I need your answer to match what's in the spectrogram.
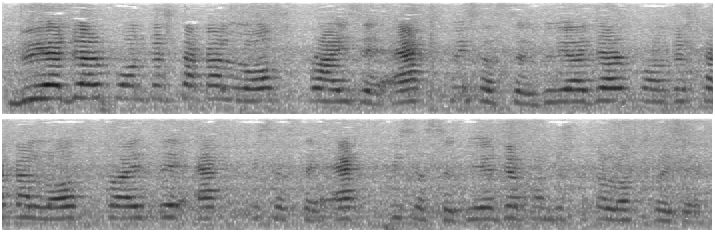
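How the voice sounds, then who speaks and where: A woman hosts a live clothing sale in a high, rapid voice. She pushes each item with a chatty, repetitive pitch and mixes English phrases into her talk. A faint hum of the room sits under her voice. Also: fairly even intonation. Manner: bantering with viewers' comments. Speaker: boutique owner hosting a live sale. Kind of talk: live-stream sales pitch.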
